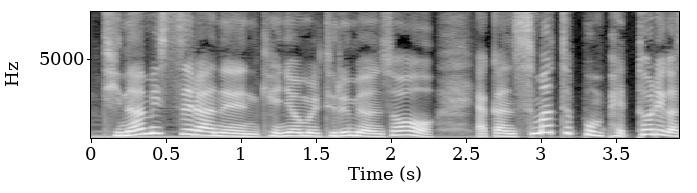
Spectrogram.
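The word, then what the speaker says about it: δύναμις: 네, 여기서 쓰인 능력이라는 단어가 헬라어로 디나미스입니다. 왠지 좀 익숙한 발음이지 않나요? 디나미스요? 약간 다이나마이트랑 비슷한 것 같은데요?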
